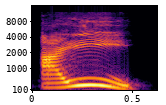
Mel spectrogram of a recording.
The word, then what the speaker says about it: ahí: And the only thing that you had a little trouble with, and this is a normal thing, ahí. Yeah, that H won't be pronounced, right? Ahí.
